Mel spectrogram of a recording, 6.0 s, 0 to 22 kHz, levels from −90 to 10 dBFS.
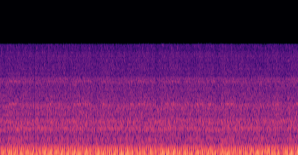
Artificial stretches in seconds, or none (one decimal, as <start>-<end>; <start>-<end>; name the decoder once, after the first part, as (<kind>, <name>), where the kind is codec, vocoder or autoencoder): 0.0-6.0 (vocoder, Vocos)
